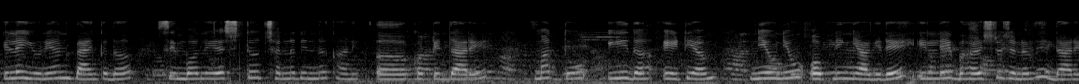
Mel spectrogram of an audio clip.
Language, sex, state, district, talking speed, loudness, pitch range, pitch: Kannada, female, Karnataka, Belgaum, 105 wpm, -32 LUFS, 250-280 Hz, 265 Hz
